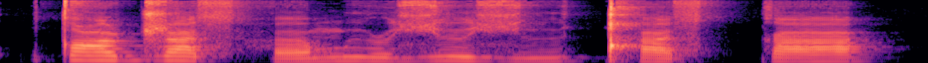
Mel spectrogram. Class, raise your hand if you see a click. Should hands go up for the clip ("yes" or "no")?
yes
